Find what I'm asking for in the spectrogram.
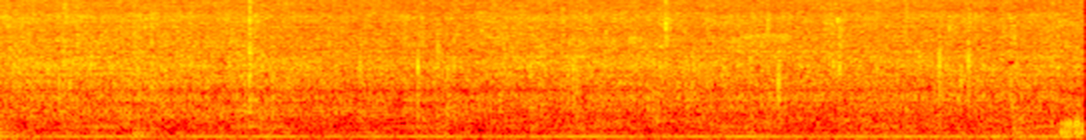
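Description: Short ribs sear in a hot pan with butter, giving a steady, close crackling sizzle with scattered sharper pops and no talking.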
